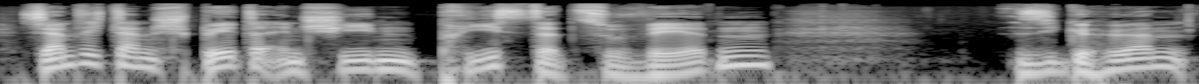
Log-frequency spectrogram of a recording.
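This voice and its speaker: A man presenting a church news report and interviewing a guest, with a clear, measured delivery. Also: fairly low pitch, big pitch swings, no room sound, clean studio sound. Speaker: radio presenter.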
